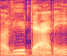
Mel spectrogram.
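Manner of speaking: syrupy, honeyed, sugary-sweet voice. Reading a story aloud, a daughter tells her dad: syrupy sweet voice. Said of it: "she said in her most syrupy voice".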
